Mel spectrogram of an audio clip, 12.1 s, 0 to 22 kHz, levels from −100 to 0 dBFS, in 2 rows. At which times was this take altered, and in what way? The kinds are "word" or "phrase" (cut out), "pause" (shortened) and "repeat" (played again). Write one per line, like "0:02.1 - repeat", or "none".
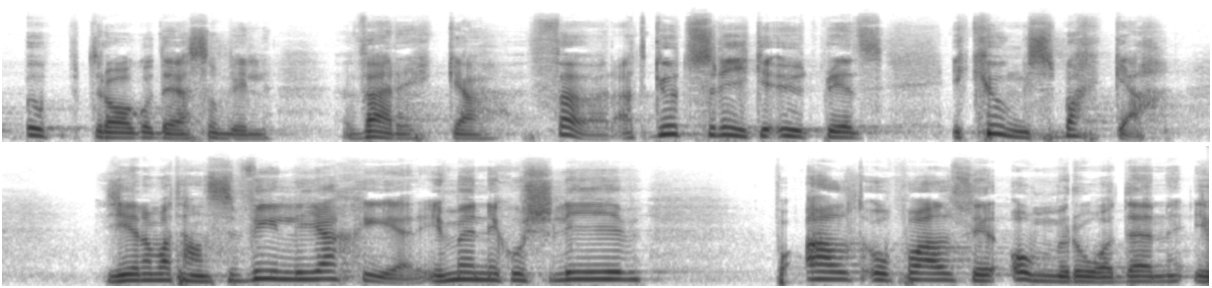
0:01.1 - word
